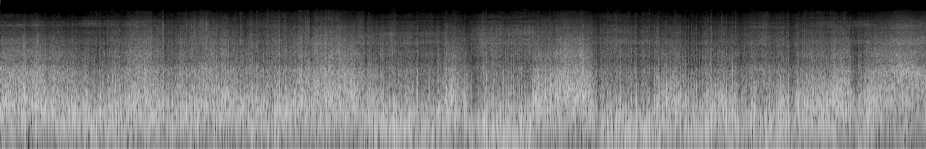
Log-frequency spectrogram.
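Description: Strong wind buffeting a body-worn action camera's microphone during a fast cable-controlled base-jump fall, rising and falling in gusts.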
